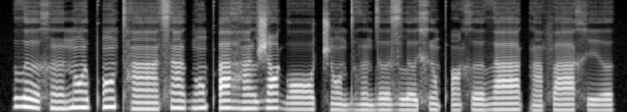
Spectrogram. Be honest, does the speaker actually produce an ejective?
yes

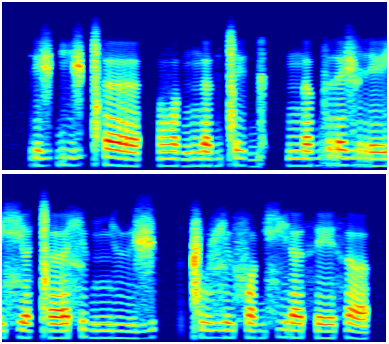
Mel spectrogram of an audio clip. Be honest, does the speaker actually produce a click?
yes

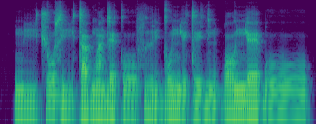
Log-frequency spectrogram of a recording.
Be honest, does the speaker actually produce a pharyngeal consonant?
no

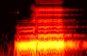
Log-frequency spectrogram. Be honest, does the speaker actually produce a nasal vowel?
yes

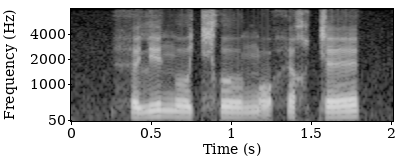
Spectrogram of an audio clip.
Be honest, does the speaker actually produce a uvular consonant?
yes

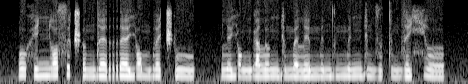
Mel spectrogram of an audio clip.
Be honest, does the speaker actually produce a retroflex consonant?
no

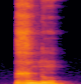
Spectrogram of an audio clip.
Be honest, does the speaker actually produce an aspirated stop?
no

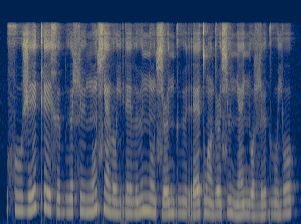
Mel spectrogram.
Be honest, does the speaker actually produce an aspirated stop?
no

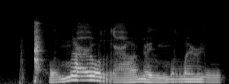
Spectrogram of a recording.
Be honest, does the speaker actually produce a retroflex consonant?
yes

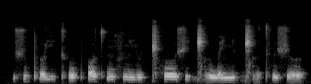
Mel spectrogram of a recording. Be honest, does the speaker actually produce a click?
yes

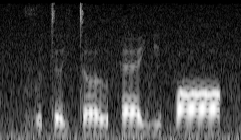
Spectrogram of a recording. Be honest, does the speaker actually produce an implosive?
no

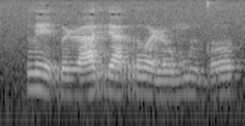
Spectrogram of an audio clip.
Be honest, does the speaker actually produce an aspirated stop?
no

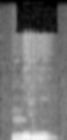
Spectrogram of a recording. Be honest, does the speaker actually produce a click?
no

